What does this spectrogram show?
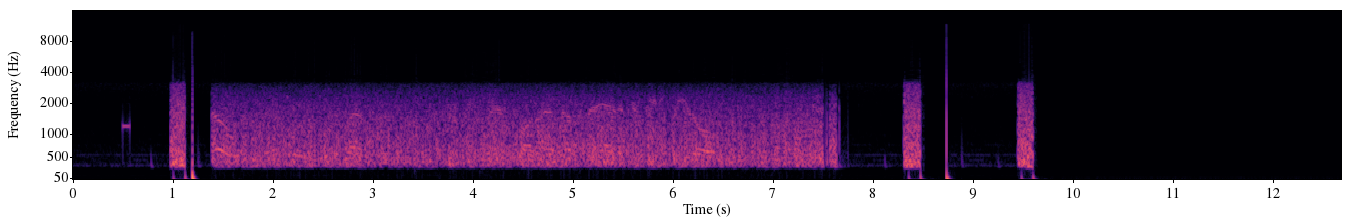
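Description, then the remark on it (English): A weak radio transmission, just strong enough to bring up the receiving machine: a receiver opens with a click into several seconds of steady, loud hiss, mostly static with no clear voice, then cuts off, followed by a few brief bursts of noise and sharp clicks. “you got enough to bring the machine up, and that's about it. You're pretty much all white noise, but I got you.”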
